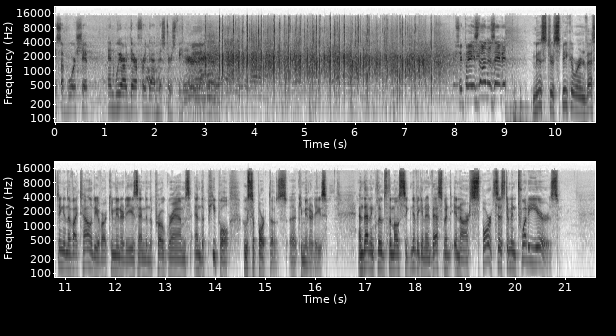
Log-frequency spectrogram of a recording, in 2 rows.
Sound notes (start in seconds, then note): 8.2 some Applause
